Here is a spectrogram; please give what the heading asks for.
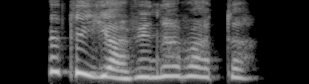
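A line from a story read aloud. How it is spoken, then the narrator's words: Passionate exclamation in French. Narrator (Russian): воскликнула она страстно по-французски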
